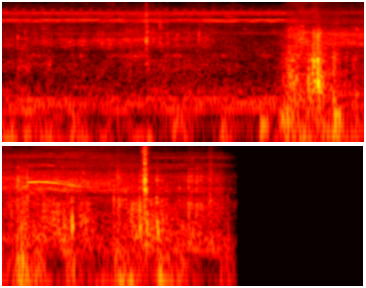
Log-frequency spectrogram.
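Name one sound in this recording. A fishing reel clicks and whirs as it is wound.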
